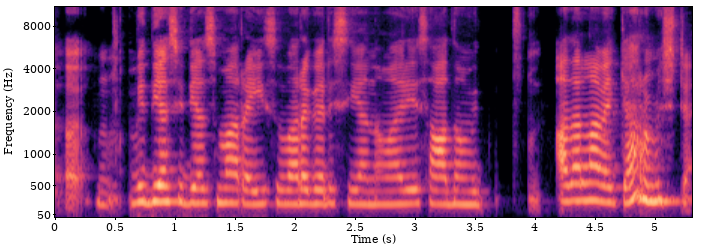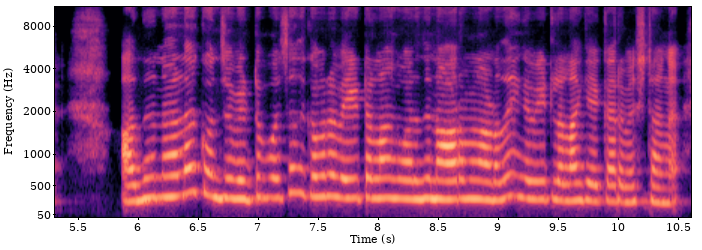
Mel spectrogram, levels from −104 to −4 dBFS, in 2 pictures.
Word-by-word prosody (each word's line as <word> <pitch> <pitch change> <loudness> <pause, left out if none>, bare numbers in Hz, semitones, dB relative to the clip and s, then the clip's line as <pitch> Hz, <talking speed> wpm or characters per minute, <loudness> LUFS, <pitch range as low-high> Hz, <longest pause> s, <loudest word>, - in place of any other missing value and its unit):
அ - - -3 0.2
ம் 270 - -14 0.2
வித்தியாச 250 +1 +4
வித்தியாசமா, 230 0 -1
ரைஸு 215 +2 -5
வரகரிசி 220 +1 -2
அந்த 210 0 -7
மாரி 215 +1 -4
சாதம் 215 0 0
வித் 205 0 -11 0.4
ப்ச் 270 - -21 0.2
அதெல்லாம் 270 +1 +3
வைக்க 240 0 -5
ஆரம்பிச்சுட்டேன். 265 -1 +1 0.6
அதுனால 320 +6 +1 0.2
கொஞ்சம் 310 -3 +1
விட்டு 295 +2 0
போச்சு. 310 +4 -4
அதுக்கப்புறம் 335 -3 -1
வெயிட் 310 +1 -1
எல்லாம் 305 0 +1
கொறைஞ்சு 295 +1 +2
நார்மல் 295 0 +5
ஆனது. 280 +3 0
எங்க 300 -2 -3
வீட்லலாம் 275 -1 0
கேக்க 260 0 -4
ஆரம்பிச்சுட்டாங்க. 245 -1 -4
265 Hz, 160 wpm, -24 LUFS, 230-300 Hz, 0.6 s, நார்மல்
